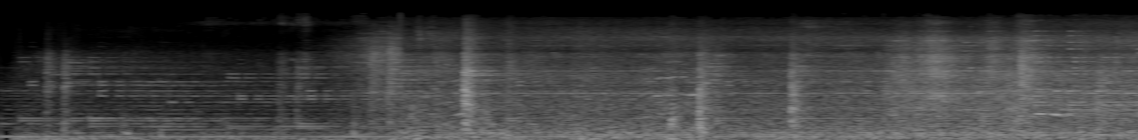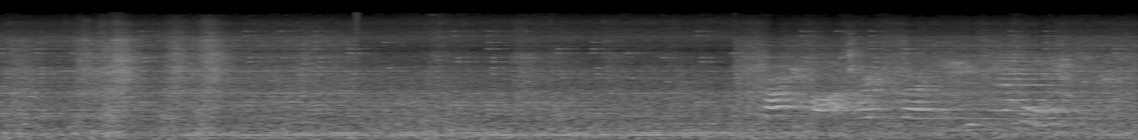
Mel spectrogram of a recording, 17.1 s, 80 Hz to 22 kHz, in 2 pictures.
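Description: Onboard the Konark Express (11019) passenger train from Mumbai to Bhubaneswar, a continuous loud rumble and rattle of the moving carriage with repeated clacks and knocks over the rails, with voices talking in the background.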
